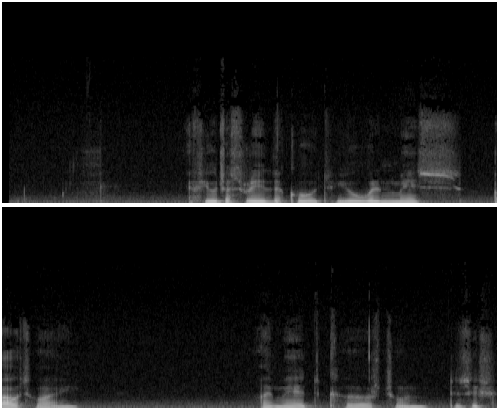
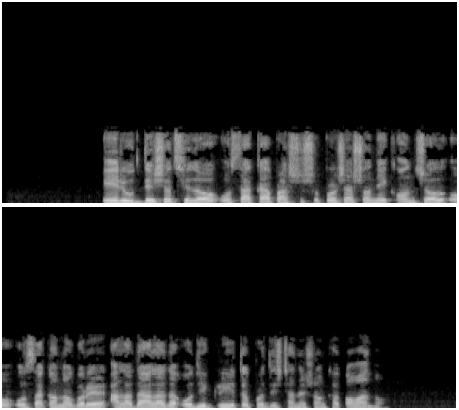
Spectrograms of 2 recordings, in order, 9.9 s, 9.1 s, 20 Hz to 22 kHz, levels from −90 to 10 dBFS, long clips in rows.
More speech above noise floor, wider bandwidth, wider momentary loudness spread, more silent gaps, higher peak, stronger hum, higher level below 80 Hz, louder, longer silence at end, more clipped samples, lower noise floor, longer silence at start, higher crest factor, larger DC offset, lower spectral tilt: second, 31 dB vs 59 dB; first, 10 kHz vs 8.2 kHz; first, 13 LU vs 8 LU; neither; second, -6 dBFS vs -2 dBFS; neither; second, -76 dBFS vs -58 dBFS; second, -29 LUFS vs -18 LUFS; second, 0.05 s vs 0.75 s; neither; second, -59 dBFS vs -77 dBFS; first, 1.85 s vs 1 s; first, 24 dB vs 16 dB; neither; first, -7.5 dB/octave vs -4.5 dB/octave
